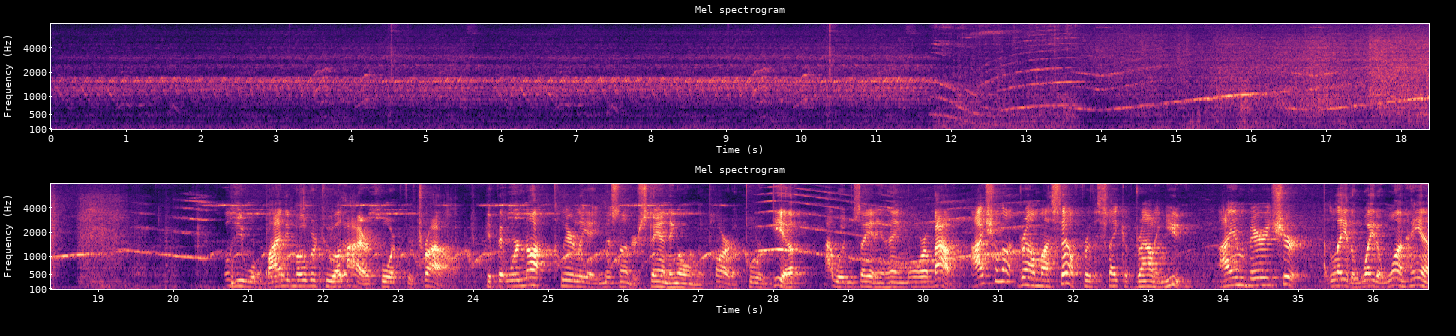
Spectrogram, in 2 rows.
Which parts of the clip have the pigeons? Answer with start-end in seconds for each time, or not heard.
20.8-22.4.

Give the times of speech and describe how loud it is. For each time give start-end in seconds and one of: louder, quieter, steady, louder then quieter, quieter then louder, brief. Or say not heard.
20.7-36.7 steady.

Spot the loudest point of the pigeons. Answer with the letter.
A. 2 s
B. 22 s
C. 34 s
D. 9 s
B.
